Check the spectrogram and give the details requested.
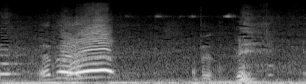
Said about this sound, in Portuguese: Eu gosto disso, né? Eu gosto de buzina. É, não, mas é nosso amigo.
